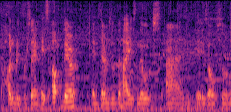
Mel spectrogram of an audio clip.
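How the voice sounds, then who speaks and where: A middle-pitched man explains how he sang a cover, drifting off-topic and swearing casually as he goes. He is self-deprecating about his own skills. A song plays clearly underneath his talk. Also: little pitch movement, moderate pace, over music. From United Kingdom. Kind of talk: casual vocal breakdown. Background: song playing underneath.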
